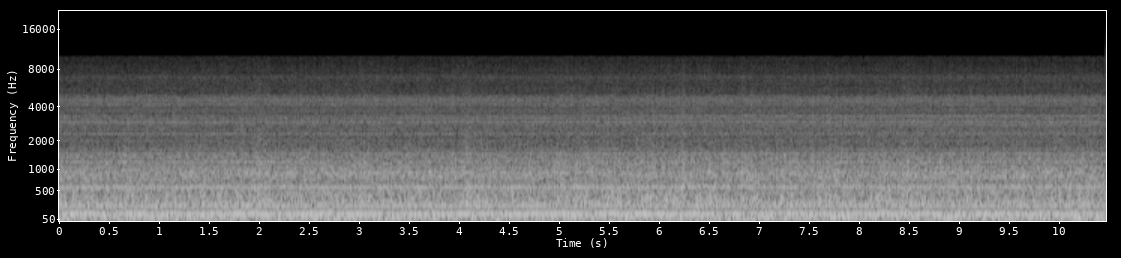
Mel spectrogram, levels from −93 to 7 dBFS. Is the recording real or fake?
fake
